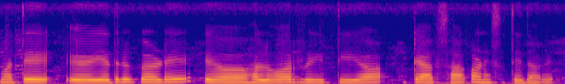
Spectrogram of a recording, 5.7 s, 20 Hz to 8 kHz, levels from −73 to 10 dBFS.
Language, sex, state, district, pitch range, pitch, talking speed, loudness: Kannada, female, Karnataka, Bidar, 235-250 Hz, 240 Hz, 75 wpm, -14 LUFS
